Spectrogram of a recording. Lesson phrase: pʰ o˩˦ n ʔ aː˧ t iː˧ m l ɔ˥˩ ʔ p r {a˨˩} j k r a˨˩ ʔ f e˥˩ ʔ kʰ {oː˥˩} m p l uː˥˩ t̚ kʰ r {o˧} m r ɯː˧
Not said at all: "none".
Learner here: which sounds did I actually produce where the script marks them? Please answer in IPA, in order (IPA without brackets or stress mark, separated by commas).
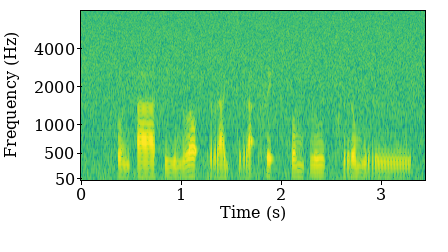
a˨˩, o˥˩, o˥˩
